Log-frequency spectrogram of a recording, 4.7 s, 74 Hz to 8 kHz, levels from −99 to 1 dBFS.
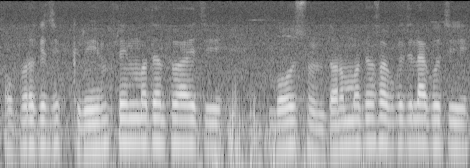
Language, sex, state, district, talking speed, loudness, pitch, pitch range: Odia, male, Odisha, Khordha, 165 wpm, -17 LUFS, 140 Hz, 130-145 Hz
